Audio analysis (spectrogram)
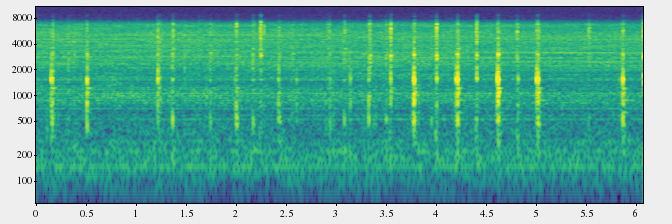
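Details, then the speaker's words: Honda Civic S20 transmission turned over by hand in a quiet room, sharp irregular ticks two or three a second; owner asks whether it is a bad shaft bearing or normal. "okay here we go my uh G20 s20 trainy turns okay but with that noise I'm"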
